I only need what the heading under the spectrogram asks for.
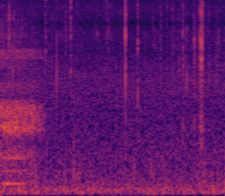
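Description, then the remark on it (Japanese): A quiet, crackling campfire beside the clear Choshi River, with a few sharp pops scattered over a low, steady background hiss, with no one talking. “今パチパチとハゼるキャンプファイヤーを見ています”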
